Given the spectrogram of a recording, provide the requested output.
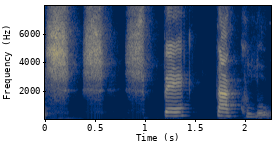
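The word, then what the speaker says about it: espetáculo: So, ooh sh-pec- ta-cu-lo. Okay? Sh-sh-sh-pec-ta-cu-lo.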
